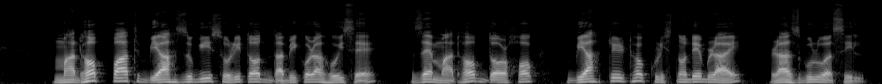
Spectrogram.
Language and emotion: Assamese, neutral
